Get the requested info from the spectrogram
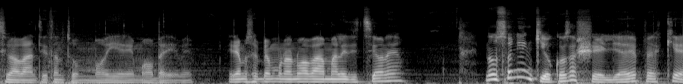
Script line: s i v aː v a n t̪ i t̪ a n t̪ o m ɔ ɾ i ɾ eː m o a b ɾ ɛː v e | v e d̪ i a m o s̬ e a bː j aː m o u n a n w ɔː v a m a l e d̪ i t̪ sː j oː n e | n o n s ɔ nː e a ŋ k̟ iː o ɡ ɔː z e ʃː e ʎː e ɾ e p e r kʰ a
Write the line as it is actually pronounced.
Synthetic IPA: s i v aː v a n t̪ i t̪ a n t̪ o m o ɾ i ɾ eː m o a b ɾ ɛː v e | v e d̪ j a m o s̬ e a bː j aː m o u n a n w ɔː v a m a l e d̪ i t̪ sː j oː n e | n o n s ɔ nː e a ŋ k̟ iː o k ɔː z a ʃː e ʎː e ɾ e p e r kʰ e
